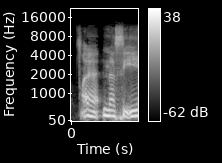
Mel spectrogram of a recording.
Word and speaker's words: Nasi'i: Nasi'i, Nachinche, Nasi'i. Nasi'i son las mujeres. That's how she's telling us how the name is pronounced in Mixteco, mm-hmm.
